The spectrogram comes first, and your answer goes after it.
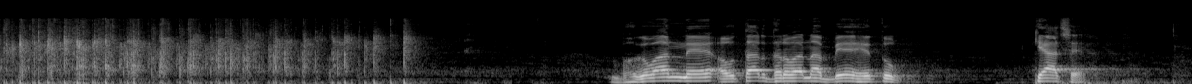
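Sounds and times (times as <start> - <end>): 
audience clapping for the musicians at a religious storytelling gathering: 0.0 - 4.4
speech: 6.1 - 9.1, 10.4 - 11.0.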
